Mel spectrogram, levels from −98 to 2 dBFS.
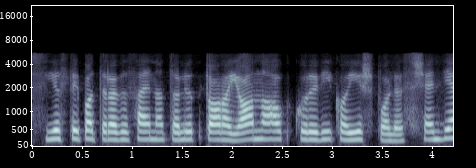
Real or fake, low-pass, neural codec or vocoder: fake; 5.4 kHz; codec, 16 kHz, about 1 kbps, DyCAST, with the encoder's durations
